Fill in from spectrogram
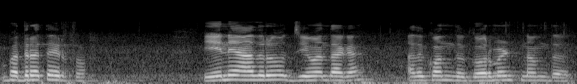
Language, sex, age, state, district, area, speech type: Kannada, male, 30-45, Karnataka, Bidar, urban, spontaneous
